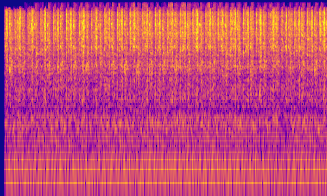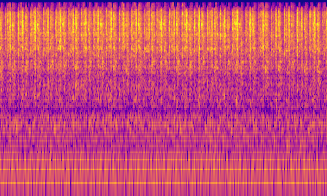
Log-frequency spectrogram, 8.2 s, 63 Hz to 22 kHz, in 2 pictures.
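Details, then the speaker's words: 20-year-old 2003 truck on original exhaust, idling before repair: loud, deep idle with a raspy, puffing edge from an exhaust leak at the pipe-to-muffler joint, where a clamp had rotted off. "after getting it back it had a pretty bad exhaust leak so I had seen that there was a clamp missing from here it pretty much rotted off"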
